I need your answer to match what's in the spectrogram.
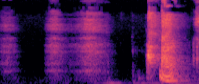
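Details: Male, stifled sneeze from cleaning dust: soft breathy catches build to a sharp, muffled burst held back by the mouth.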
